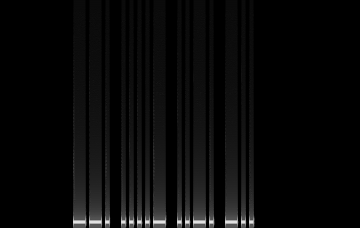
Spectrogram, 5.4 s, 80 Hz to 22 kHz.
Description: Morse code, heard as a keyed tone, about 20 wpm, 700 Hz. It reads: G4FD
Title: DXCC-100 Call Signs - 4 Characters - Repeated 3x - 20wpm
